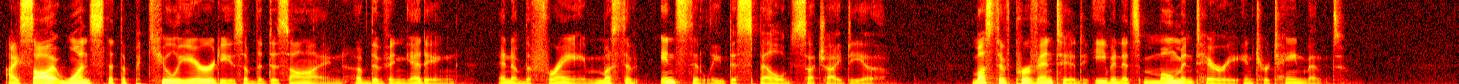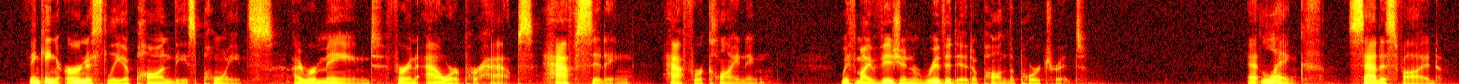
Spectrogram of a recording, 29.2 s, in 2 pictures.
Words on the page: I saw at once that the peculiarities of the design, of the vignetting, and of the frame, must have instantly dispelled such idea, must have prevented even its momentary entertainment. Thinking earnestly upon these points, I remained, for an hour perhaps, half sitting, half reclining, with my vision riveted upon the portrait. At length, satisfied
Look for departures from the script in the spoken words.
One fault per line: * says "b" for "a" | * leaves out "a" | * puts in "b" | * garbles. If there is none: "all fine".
all fine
